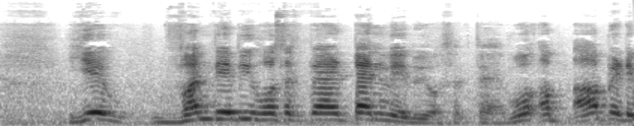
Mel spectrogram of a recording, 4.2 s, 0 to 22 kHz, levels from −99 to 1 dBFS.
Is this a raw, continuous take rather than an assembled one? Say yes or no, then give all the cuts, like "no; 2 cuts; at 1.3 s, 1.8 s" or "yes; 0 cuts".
yes; 0 cuts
